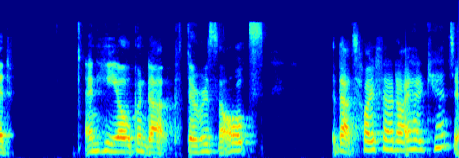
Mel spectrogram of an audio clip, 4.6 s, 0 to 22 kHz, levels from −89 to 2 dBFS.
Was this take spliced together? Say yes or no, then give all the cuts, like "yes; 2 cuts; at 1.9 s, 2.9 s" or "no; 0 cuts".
no; 0 cuts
